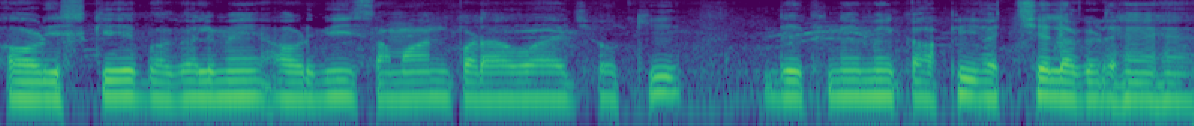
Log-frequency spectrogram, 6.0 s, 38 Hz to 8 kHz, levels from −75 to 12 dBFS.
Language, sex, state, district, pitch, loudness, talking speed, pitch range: Hindi, male, Bihar, Katihar, 125 Hz, -18 LUFS, 190 wpm, 125-130 Hz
